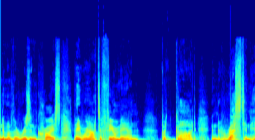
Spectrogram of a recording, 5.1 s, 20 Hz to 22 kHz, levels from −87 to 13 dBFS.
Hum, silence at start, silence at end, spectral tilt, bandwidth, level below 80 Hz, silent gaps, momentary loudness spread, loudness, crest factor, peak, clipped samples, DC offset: none; 0 s; 0 s; -7 dB/octave; 13 kHz; -66 dBFS; none; 12 LU; -18 LUFS; 18 dB; 0 dBFS; under 0.1%; under 0.1%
